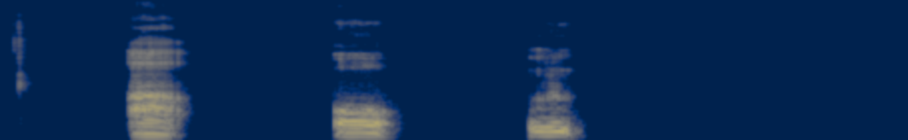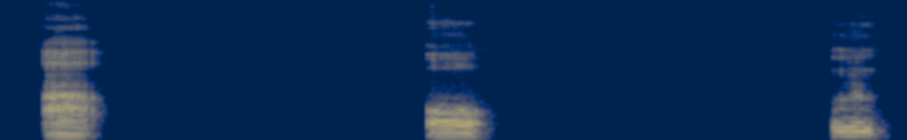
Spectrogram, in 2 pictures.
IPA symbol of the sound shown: a o ɯ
